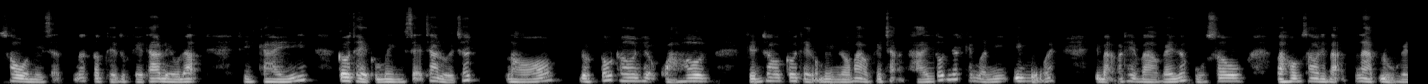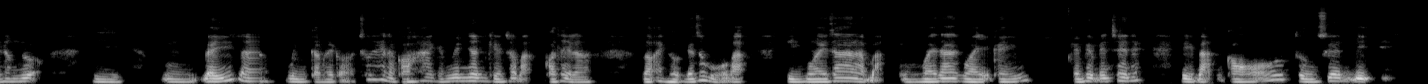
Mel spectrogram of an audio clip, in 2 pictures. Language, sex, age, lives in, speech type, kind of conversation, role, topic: Vietnamese, male, 20-24, Vietnam, conversation, advice, advisor, Vì sao tôi mệt suốt ngày dù ban đêm ngủ đủ giờ?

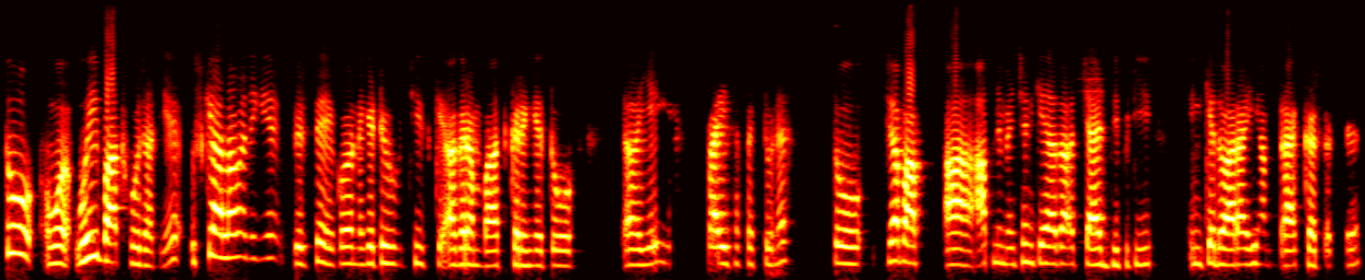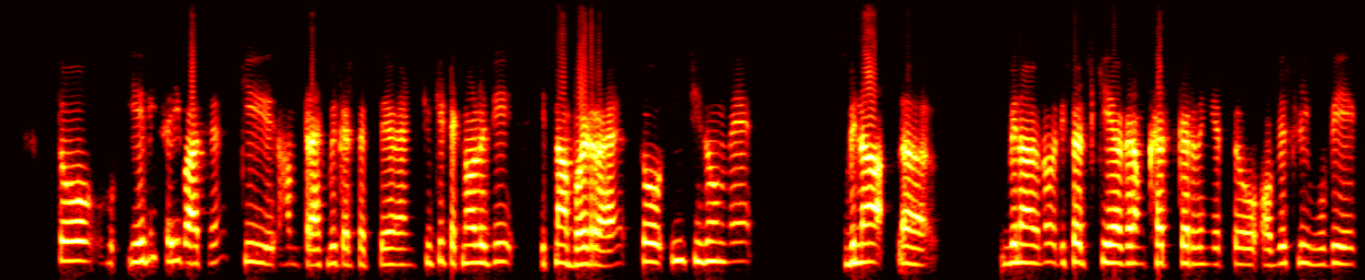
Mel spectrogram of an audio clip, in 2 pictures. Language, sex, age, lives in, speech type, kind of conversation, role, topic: Hindi, male, 20-24, India, conversation, unstructured, none, क्या आप फिटनेस ट्रैकर के बिना रह सकते हैं?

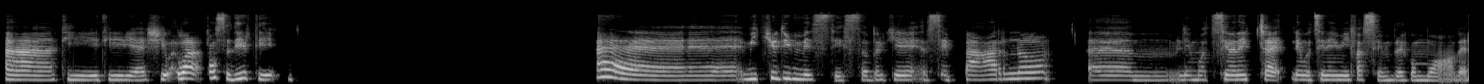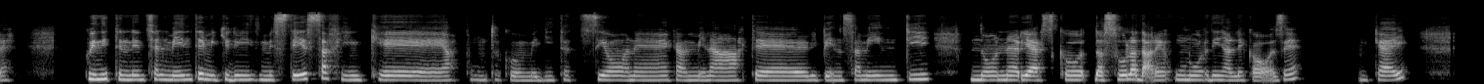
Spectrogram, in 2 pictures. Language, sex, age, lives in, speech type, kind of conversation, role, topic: Italian, female, 30-34, Italy, conversation, unstructured, none, Qual è la cosa che ti fa arrabbiare di più nella vita quotidiana?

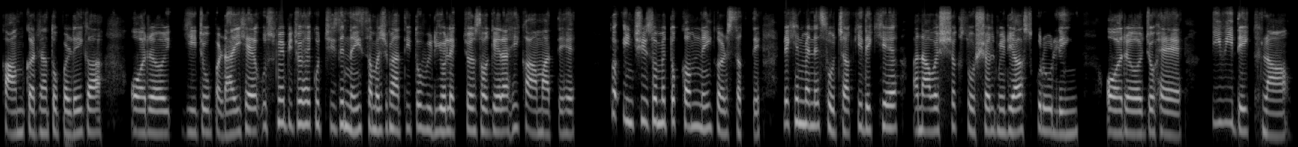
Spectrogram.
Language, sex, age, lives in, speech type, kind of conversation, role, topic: Hindi, female, 25-29, India, conversation, advice, user, मैं भोजन और मीडिया का सजग उपभोग कैसे कर सकता/सकती हूँ?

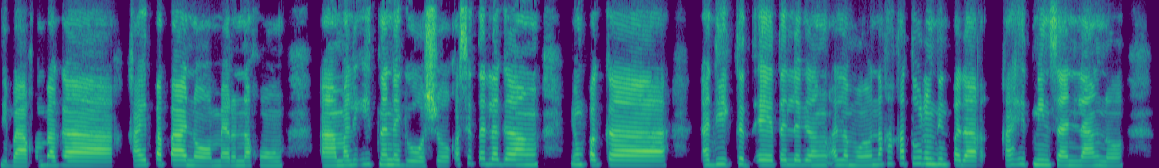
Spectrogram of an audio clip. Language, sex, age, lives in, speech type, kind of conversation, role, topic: Filipino, female, 40-44, Philippines, conversation, advice, user, Paano ako magiging kuntento sa kasalukuyan kong mga pag-aari at titigil sa sobra-sobrang pagbili?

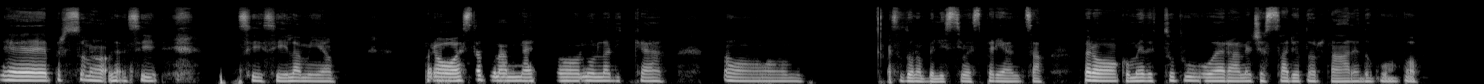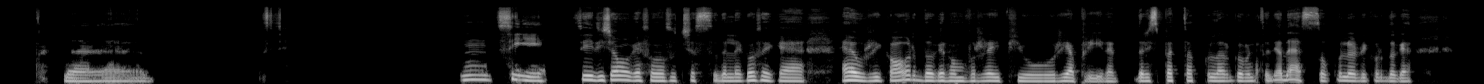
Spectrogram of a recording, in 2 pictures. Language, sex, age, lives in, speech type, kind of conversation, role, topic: Italian, female, 30-34, Italy, conversation, unstructured, none, Quale momento del passato vorresti rivivere?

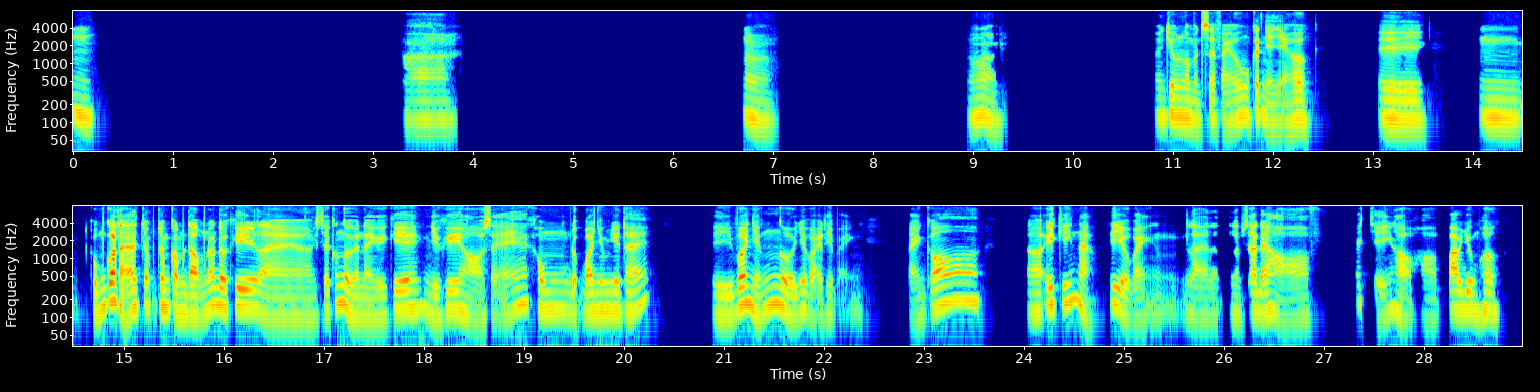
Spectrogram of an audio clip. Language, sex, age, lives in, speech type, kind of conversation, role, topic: Vietnamese, male, 25-29, Vietnam, conversation, podcast, host, Theo bạn, làm thế nào để xây dựng một cộng đồng bao dung hơn?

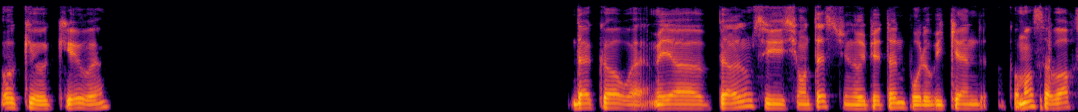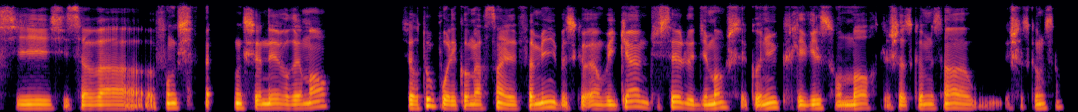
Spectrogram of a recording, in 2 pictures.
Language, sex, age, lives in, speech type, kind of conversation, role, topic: French, male, 25-29, France, read, expert-assistant, asker, Comment pourrait-on rendre les activités de plein air plus accessibles à tous, même en ville ?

